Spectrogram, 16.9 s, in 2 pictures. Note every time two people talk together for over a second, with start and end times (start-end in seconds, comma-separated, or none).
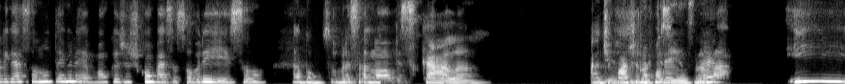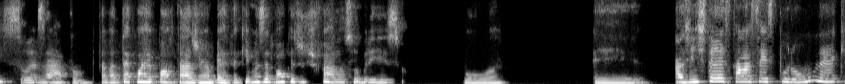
6.0-7.2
